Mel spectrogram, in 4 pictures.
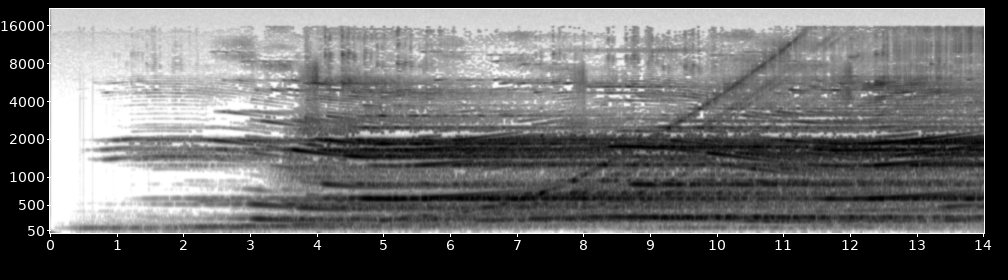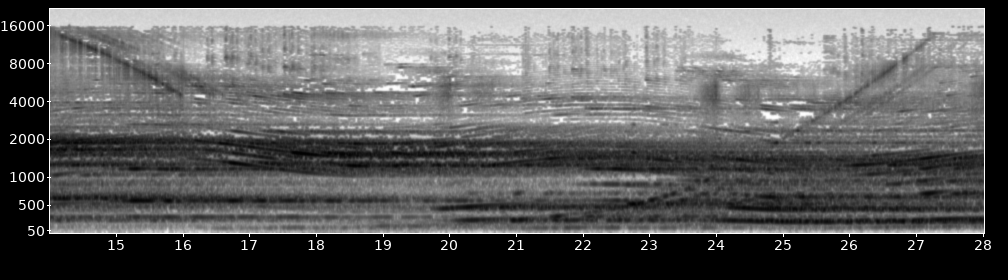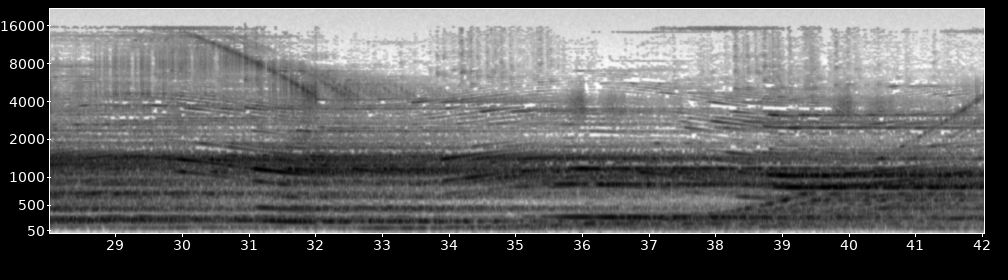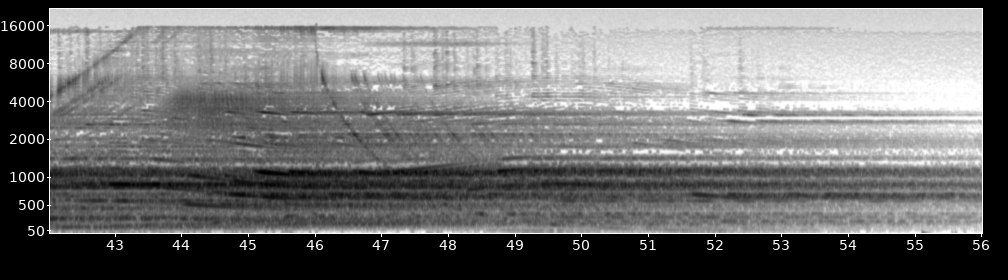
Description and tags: howling animal 0U16apt2
An accidental product of playing with a synthesizer.
accidental, animal, artifical, bleep, howl, random, sing, slow, spatial, synth, synthetic, tweet, twitter, whale, yelp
